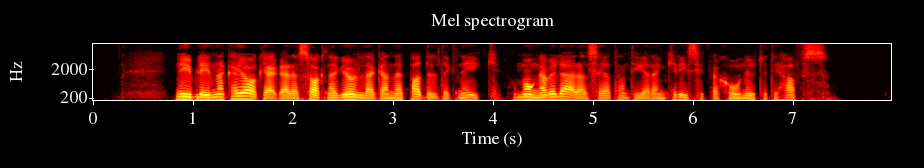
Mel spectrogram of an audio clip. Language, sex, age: Swedish, male, 34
